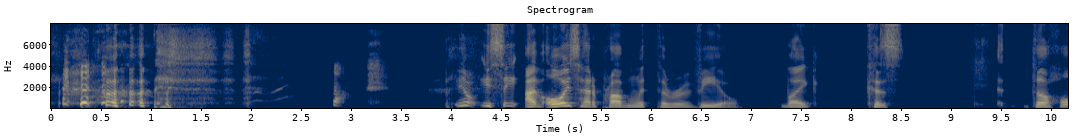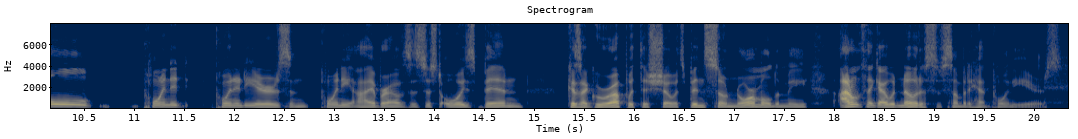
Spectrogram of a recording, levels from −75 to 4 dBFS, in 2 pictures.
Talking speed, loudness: 145 wpm, -27 LUFS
